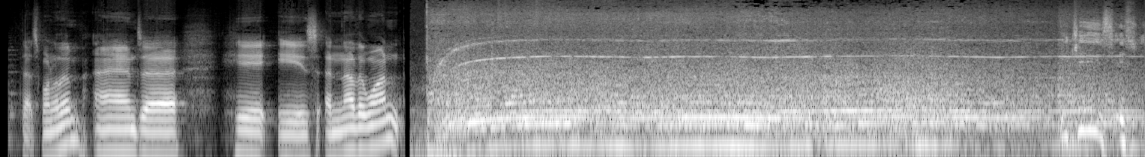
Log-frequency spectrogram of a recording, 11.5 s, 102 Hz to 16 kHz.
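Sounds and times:
speech: 0:00.3 - 0:04.2, 0:10.8 - 0:11.4
vacuum cleaner running: 0:04.2 - 0:11.4.

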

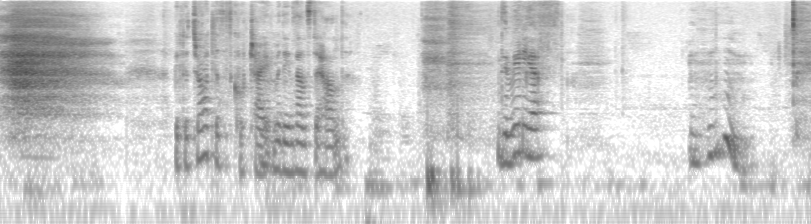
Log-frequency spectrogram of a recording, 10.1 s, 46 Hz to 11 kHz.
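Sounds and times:
person taking a deep breath with a deep breathy exhale: 0:00.0 - 0:02.0
speech: 0:02.2 - 0:04.7, 0:06.3 - 0:07.0, 0:08.6 - 0:09.4.

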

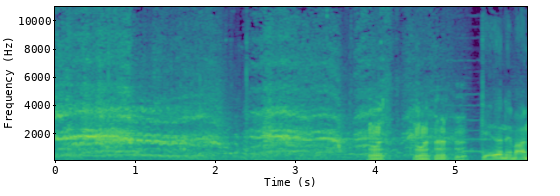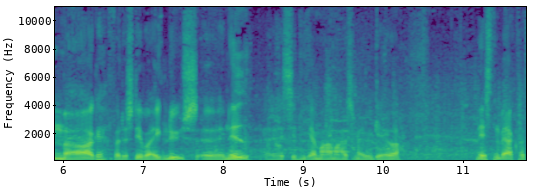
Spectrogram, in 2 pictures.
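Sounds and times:
horse neighing in long quavering whinnies in a street: 0:00.0 - 0:05.4
speech: 0:05.4 - 0:10.4, 0:11.2 - 0:11.7.

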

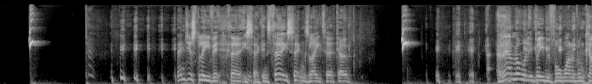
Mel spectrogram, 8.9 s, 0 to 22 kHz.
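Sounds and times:
short piercing whistle blast: 0:00.4 - 0:00.8, 0:06.0 - 0:06.3
laughter: 0:01.3 - 0:04.8, 0:06.4 - 0:08.8
speech: 0:01.8 - 0:05.4, 0:06.8 - 0:08.8.

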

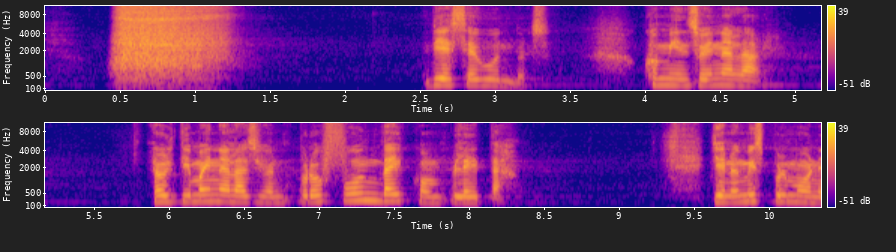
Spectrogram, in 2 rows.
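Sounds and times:
full forceful exhalation before a breath-hold: 0:00.4 - 0:01.4
speech: 0:02.6 - 0:05.0, 0:05.9 - 0:08.4, 0:09.3 - 0:10.3.

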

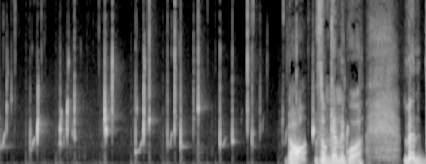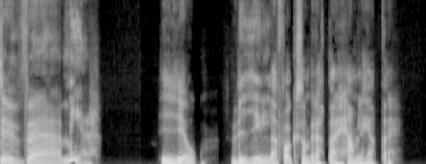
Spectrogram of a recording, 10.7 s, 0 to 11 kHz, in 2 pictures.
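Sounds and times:
water drops plinking: 0:00.0 - 0:04.6
speech: 0:03.6 - 0:06.6, 0:07.4 - 0:10.3.

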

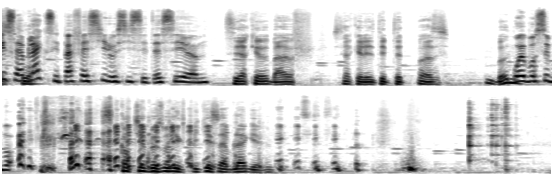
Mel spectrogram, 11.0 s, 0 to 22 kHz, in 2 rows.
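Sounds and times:
speech: 0:00.0 - 0:09.7
faint laughter: 0:05.9 - 0:09.2
metal water bottle clinking: 0:10.2 - 0:10.8.

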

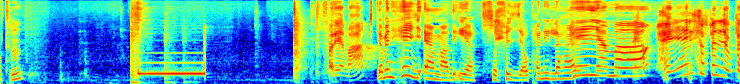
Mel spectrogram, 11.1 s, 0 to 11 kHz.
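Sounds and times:
speech: 0:00.1 - 0:00.6, 0:05.0 - 0:11.0
steady phone ringback tone: 0:02.1 - 0:03.1.

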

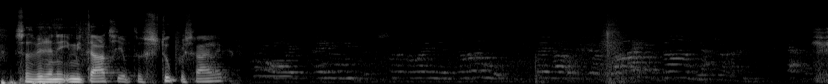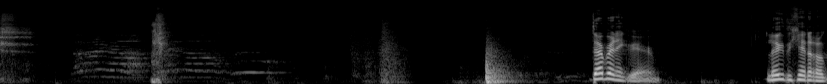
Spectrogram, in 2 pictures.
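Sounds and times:
speech: 0:00.2 - 0:02.4, 0:14.2 - 0:15.0, 0:15.9 - 0:16.5
front door opening with sharp clunks and thuds: 0:11.8 - 0:13.5.

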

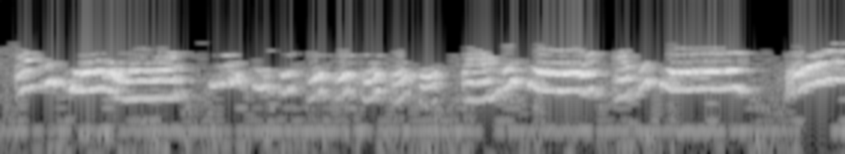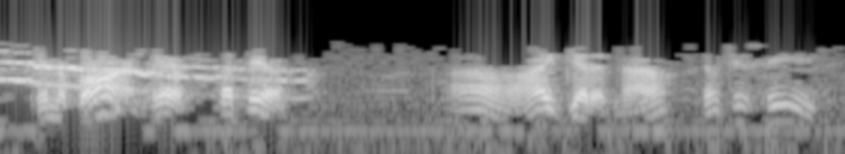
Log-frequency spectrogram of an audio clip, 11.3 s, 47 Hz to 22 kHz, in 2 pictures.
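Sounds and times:
parrot squawking and chattering in voice-like syllables: 0:00.0 - 0:07.8
faint low hum: 0:00.0 - 0:11.2
speech: 0:06.3 - 0:07.7, 0:08.7 - 0:11.2.

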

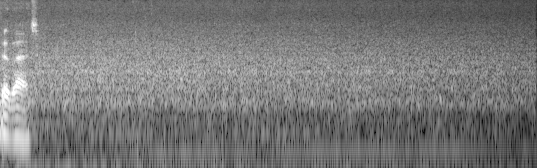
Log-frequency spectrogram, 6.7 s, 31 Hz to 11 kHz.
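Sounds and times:
speech: 0:00.0 - 0:00.6
flowing water: 0:00.0 - 0:06.7.

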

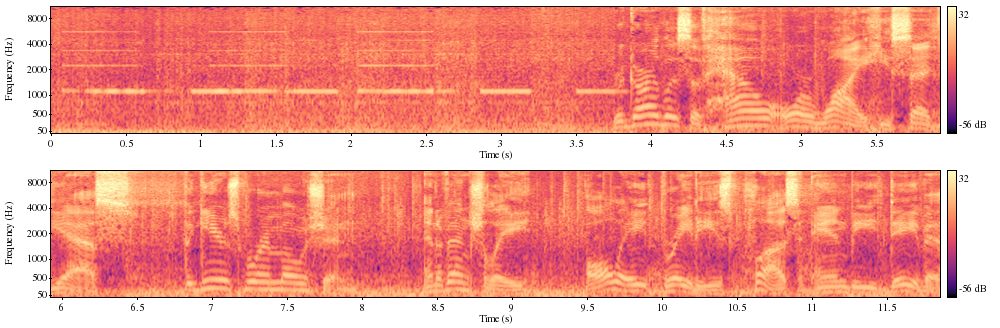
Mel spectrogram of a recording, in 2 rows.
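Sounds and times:
armored truck reversal alarm beeping: 0:00.0 - 0:03.8
armored truck engine rumble: 0:00.0 - 0:11.8
speech: 0:03.8 - 0:11.8.

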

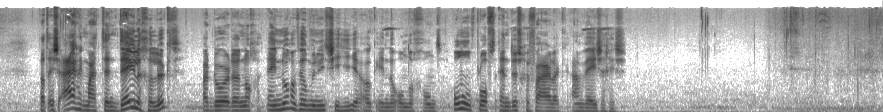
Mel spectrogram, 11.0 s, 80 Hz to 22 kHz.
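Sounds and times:
low rumble of wind: 0:00.0 - 0:11.0
speech: 0:00.5 - 0:07.9
footsteps crunching through sand of a dune: 0:09.5 - 0:11.0.

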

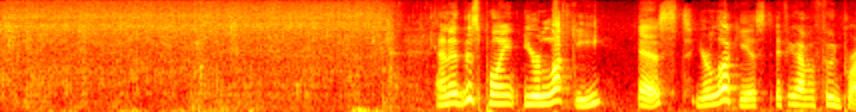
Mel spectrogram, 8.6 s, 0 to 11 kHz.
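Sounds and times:
running water from a tap rinsing canned beans in a strainer: 0:00.0 - 0:04.5
speech: 0:04.4 - 0:08.5.

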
